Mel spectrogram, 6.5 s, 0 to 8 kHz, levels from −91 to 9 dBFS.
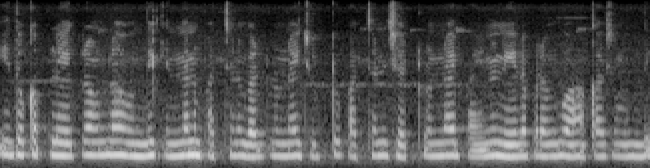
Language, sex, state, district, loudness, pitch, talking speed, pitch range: Telugu, female, Andhra Pradesh, Visakhapatnam, -15 LUFS, 225 Hz, 165 wpm, 220-235 Hz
